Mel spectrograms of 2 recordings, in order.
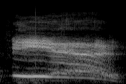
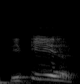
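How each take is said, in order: First: Fear yelled high and loud; shouted word. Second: Said in the usual way. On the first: Shown as a demonstration. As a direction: blast out Fear to drown phones. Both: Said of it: "소리를 지르냐면".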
